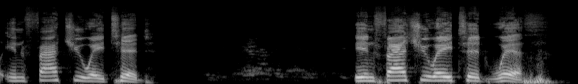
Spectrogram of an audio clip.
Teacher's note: now remember that T has a ch sound.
